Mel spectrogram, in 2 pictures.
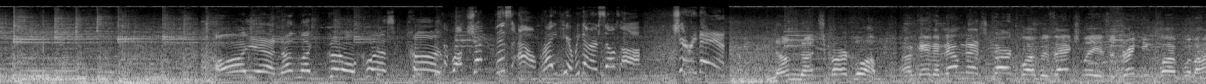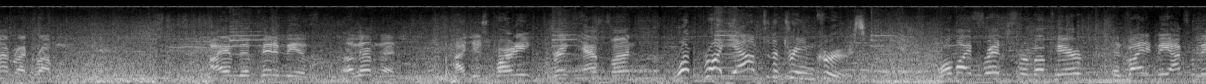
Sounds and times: Music: 0:00.0 - 0:24.1.

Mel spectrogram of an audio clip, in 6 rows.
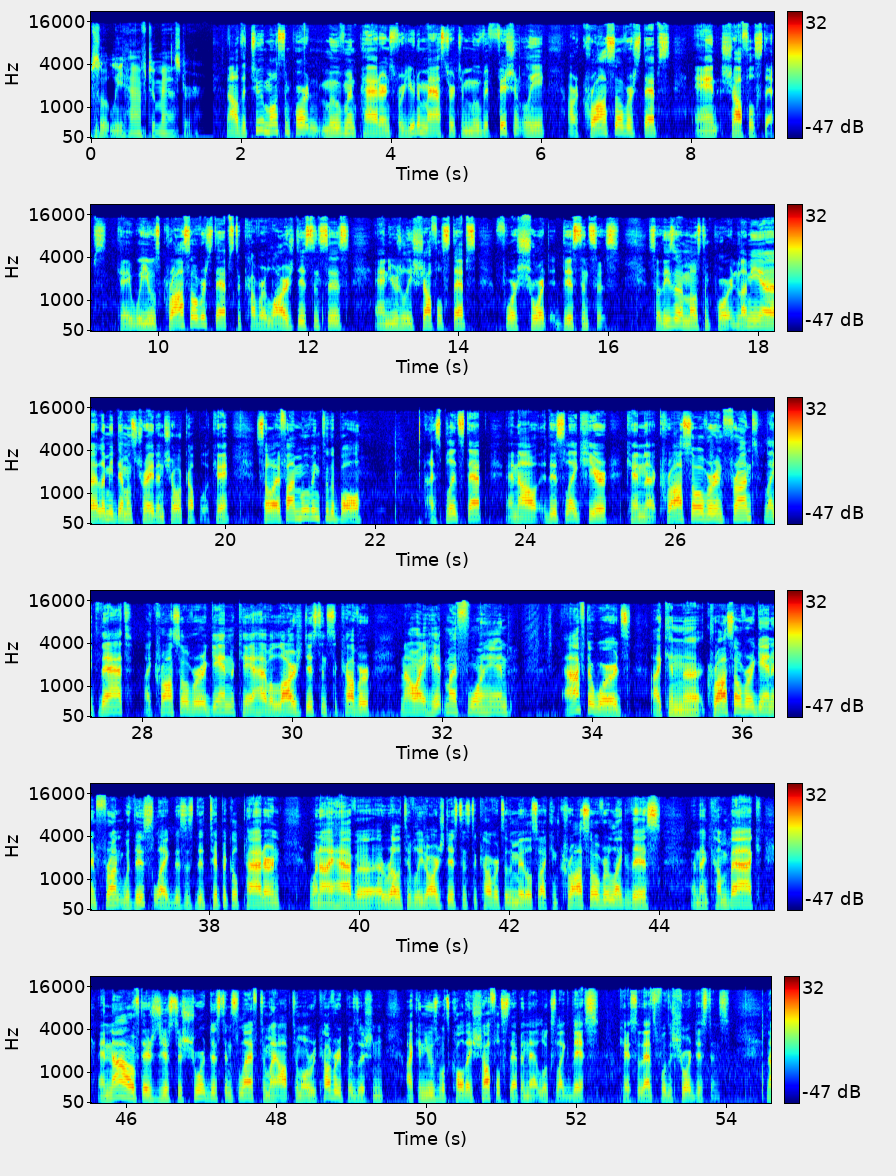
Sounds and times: Speech: 0:00.0 - 0:21.8, 0:22.6 - 0:33.0, 0:33.6 - 0:54.6.

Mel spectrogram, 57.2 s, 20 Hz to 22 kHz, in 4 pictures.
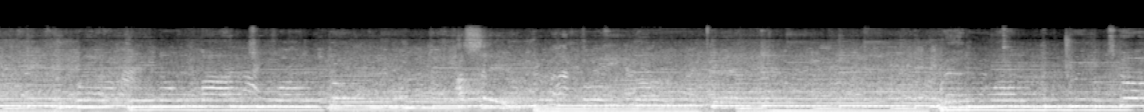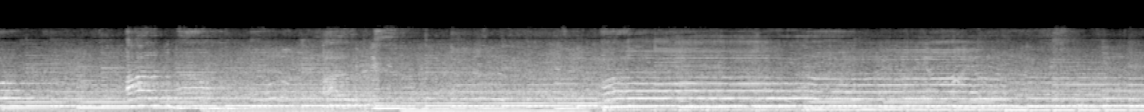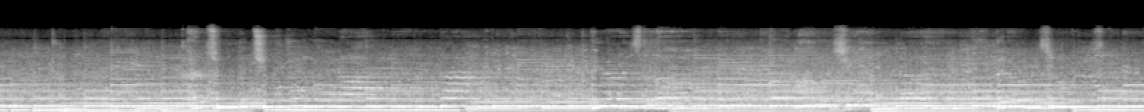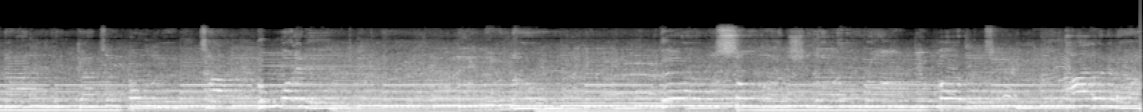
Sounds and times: Speech: 0:00.0 - 0:28.4, 0:30.9 - 0:57.1
Music: 0:00.0 - 0:57.1.

